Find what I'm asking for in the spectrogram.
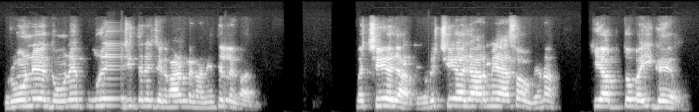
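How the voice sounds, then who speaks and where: A young man with a noticeably high voice speaks to a live audience at a business training session. He tells his story in a loose, colloquial way, full of back-and-forth retelling. He keeps checking in with his listeners through quick tag questions. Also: low-quality recording.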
